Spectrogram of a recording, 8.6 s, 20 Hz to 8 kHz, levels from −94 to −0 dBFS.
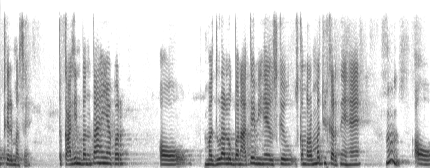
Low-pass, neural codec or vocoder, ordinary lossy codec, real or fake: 7.2 kHz; codec, 16 kHz, 6 kbps, DAC; none; fake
